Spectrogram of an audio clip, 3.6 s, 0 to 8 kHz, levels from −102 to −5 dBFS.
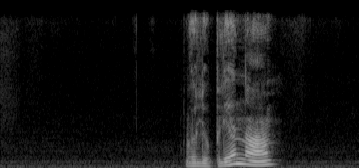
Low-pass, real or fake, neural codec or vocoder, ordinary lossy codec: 7.2 kHz; fake; vocoder, 44.1 kHz, 128 mel bands every 256 samples, BigVGAN v2; none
